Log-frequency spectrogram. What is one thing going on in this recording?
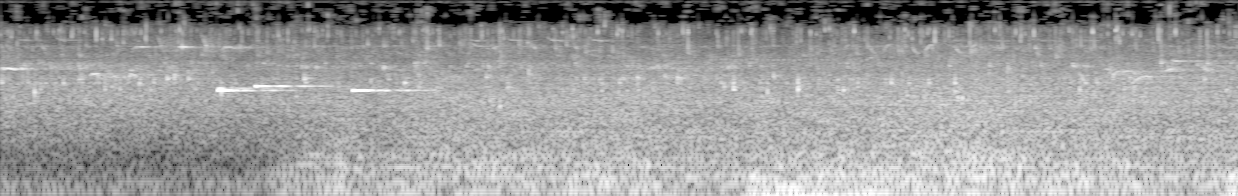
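Water ripples and laps steadily close by.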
